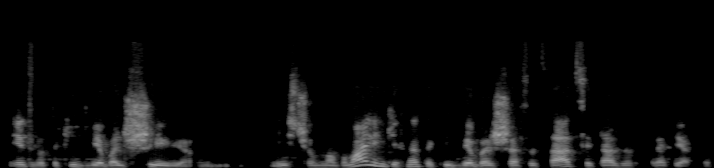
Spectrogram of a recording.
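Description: A woman talks at a very fast pace in a very deep, low pitch. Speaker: pelvic physical therapist and entrepreneur. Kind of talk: interview. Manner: animated.

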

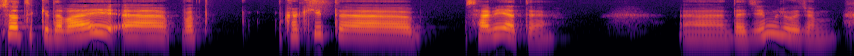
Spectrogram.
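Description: A woman with a medium-pitched voice speaks at a very slow pace with lively intonation. She leaves long, frequent pauses, and the recording is very clean with a silent background. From Russia, Perm. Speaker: podcast co-host. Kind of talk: casual chat.

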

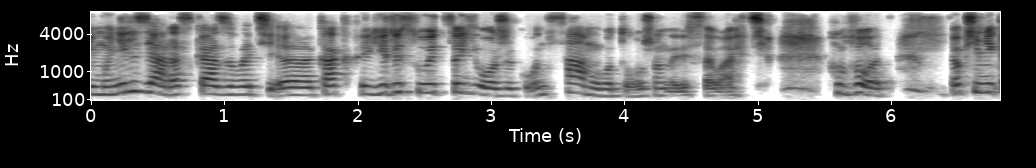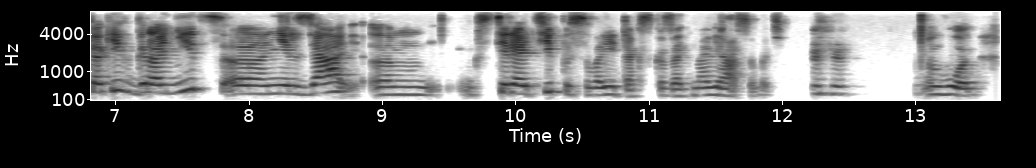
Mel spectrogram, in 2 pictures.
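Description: A woman's fairly high voice, fairly slow, with ordinary pitch variation and long, frequent pauses. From Kazakhstan. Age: 30s. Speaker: early childhood educator. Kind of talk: interview.

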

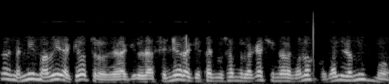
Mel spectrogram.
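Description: In a dry, close sound with no echo, a man with a fairly high pitch talks at a very fast pace, his pitch swinging very widely. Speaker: road safety activist. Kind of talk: phone interview.

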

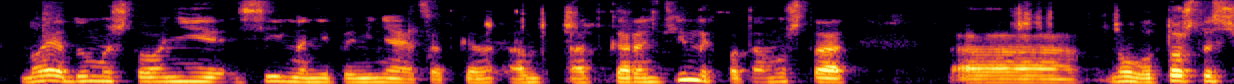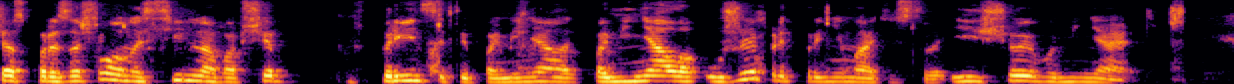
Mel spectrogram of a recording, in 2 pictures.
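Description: The voice is somewhat breathy, at a moderate pace, with a dry, close sound and no echo. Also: man, fairly high pitch for a man, ordinary pitch variation. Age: 30s. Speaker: marketing consultant. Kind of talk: live stream talk.

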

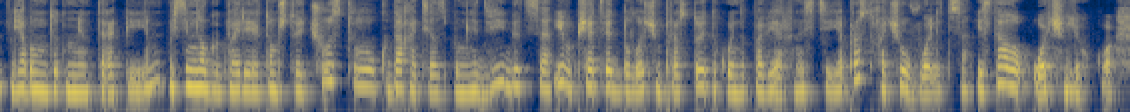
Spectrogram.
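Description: Speaking fairly quickly with hardly any pauses, a woman has a medium-pitched, somewhat breathy voice with a dark, mellow tone and fairly even intonation, over a quiet background. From Belarus, Vitebsk. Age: 20s. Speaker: PR specialist. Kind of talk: personal story.

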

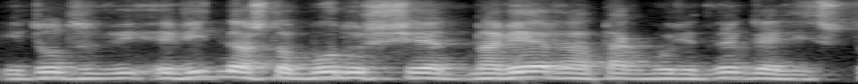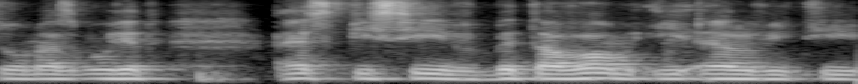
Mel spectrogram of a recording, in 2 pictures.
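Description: A man's medium-pitched, dark and mellow voice with a Polish accent, somewhat breathy, at a moderate pace with fairly even intonation. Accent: Polish accent in Russian. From eastern Poland, Białystok. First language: Polish (speaking Russian). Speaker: flooring industry executive. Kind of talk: interview. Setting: remote call from home.

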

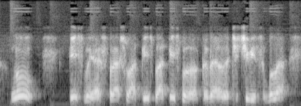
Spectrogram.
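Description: Noticeable background noise sits behind the recording. Over it, a man speaks at a moderate pace. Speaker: caller. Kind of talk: testimony. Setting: phone call. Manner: halting.

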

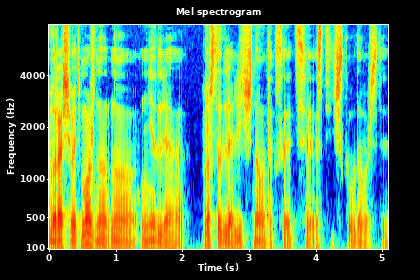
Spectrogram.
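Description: Speaking at a moderate pace, the man has a very deep, low voice whose pitch varies in an ordinary way. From Russia. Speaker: tea shop founder. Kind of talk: casual interview.

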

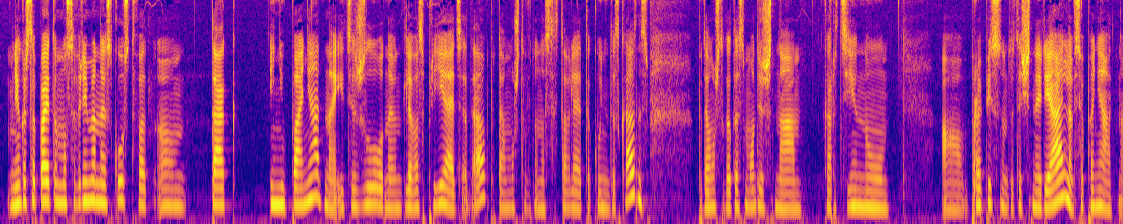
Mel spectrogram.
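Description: In a very clean recording with a silent background, a woman with a fairly low pitch and a dark, mellow tone speaks at a fairly quick pace with ordinary pitch variation. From Belarus, Minsk. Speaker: podcast host. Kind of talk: interview. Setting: live broadcast.

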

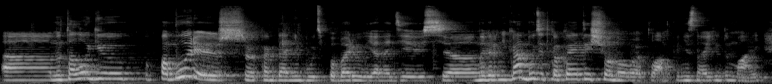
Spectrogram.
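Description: At a moderate pace, a woman speaks at a medium pitch with ordinary pitch variation, over noticeable background noise and audible room echo. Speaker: IT entrepreneur and programming school founder. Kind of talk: interview.

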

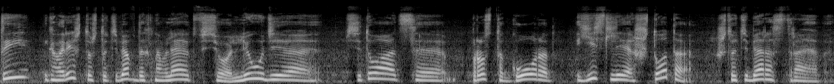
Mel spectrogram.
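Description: Amid noticeable background noise, a woman with medium pitch speaks very slowly at very even loudness, her intonation lively. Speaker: podcast host. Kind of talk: casual interview chat. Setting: planetarium dome.

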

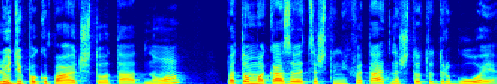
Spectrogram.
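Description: Very fast and fairly even in intonation, a woman speaks at a medium pitch, recorded very cleanly against a silent background with a dry, close sound and no echo. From Ukraine, Nikopol. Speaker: event organizer. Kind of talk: casual interview chat.

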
